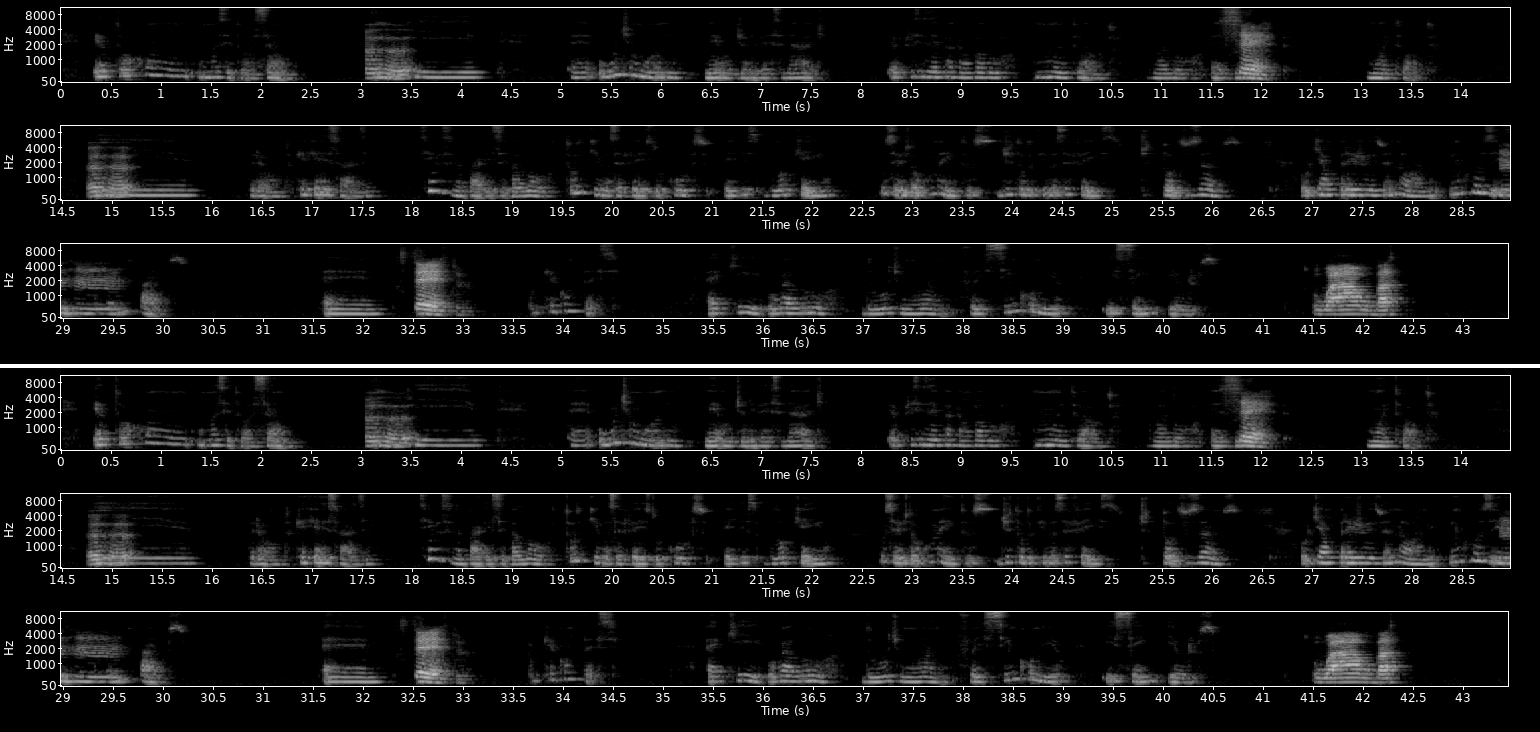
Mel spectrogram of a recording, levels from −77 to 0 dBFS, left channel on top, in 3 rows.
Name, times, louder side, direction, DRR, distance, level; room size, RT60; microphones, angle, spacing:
voice 1, 0.0-2.3 3.1-4.2 5.1-7.5 8.3-9.5 9.7-10.4 10.9-12.0 13.1-13.6 14.8-15.8 16.4-17.6 18.1-22.2 22.7-24.9 25.5-26.2 26.9-29.1 29.4-30.2 31.6-32.2 33.6-34.5 35.4-36.7 37.0-37.8 38.1-39.0 39.4-40.5, equal, 45° right, -2 dB, 1.1 m, -36 dB
voice 2, 3.0-3.5 11.6-12.1 14.7-15.2 28.9-29.6 32.5-33.0 41.5-42.3, equal, 15° left, 1 dB, 0.9 m, -26 dB
4.2 x 2.2 x 3.8 m, 0.35 s
head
